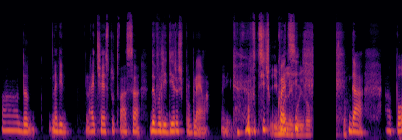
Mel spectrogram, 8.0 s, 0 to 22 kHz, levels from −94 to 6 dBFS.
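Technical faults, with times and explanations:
6.26–6.73 s, playback stall: the player likely ran short of buffered data or had its output thread held up, so nothing reached the output for about 0.46 s. Right after "което ли си го" the speech cuts off abruptly into dead silence mid-phrase. The stream then resumes, and the gap reads as an unnatural hole in the speech rather than a pause a speaker would make.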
